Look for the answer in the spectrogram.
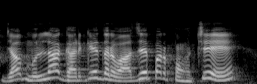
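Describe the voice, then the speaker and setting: A woman's voice: mid-range voice, lively intonation, unhurried, sharp tone, dull audio. A woman storyteller reading a scripted moral tale in storybook narration for a cartoon.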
